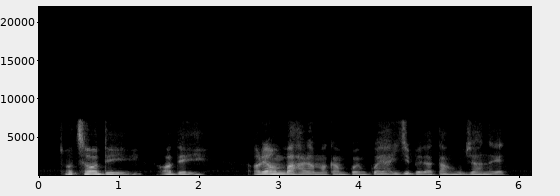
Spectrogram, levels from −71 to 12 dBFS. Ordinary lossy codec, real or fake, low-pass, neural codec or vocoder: AAC, 48 kbps; fake; 7.2 kHz; codec, 16 kHz in and 24 kHz out, 0.9 kbps, LongCat-Audio-Codec, fine tuned four codebook decoder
